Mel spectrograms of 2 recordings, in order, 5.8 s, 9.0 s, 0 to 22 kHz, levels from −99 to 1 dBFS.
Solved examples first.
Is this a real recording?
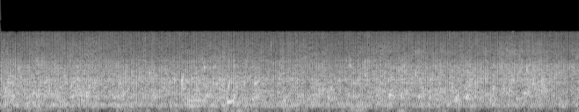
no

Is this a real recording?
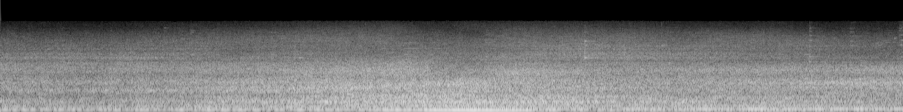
yes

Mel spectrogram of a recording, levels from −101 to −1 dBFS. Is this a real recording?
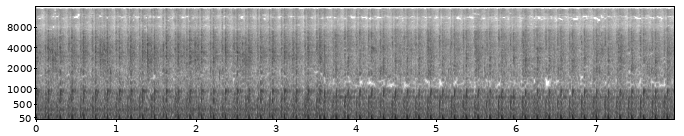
yes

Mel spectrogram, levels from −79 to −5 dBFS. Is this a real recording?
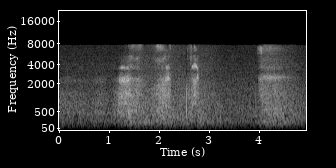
no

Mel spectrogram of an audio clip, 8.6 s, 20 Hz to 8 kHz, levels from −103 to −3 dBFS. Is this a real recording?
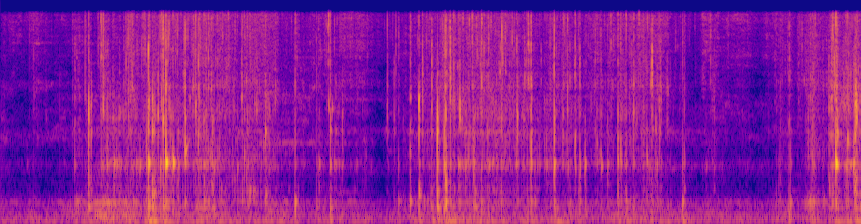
yes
